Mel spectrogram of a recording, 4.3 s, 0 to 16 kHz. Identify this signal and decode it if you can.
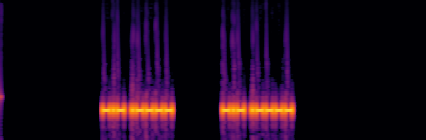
Morse code, heard as a keyed tone, about 53 wpm, 700 Hz. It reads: K1 K1
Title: USA Call Sign Prefixes - Repeated 2x - 50wpm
